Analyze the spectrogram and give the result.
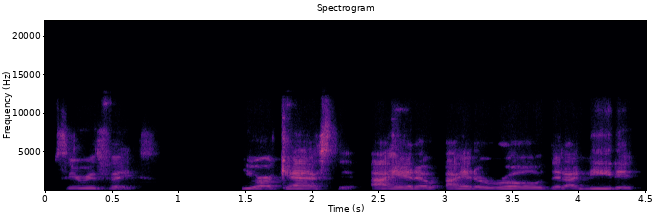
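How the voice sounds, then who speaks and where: An American man is interviewed in his role as a stage director, speaking casually and promotionally. His pitch is in the average male range, his intonation fairly even, his speed normal, and his tone a bit bright.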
